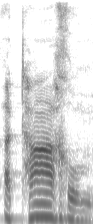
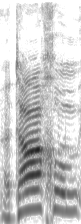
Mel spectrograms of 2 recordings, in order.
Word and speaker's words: atahum: The only word was atahum, atahum. Atahum, you guys should say this. It means the people in our language, atahum.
